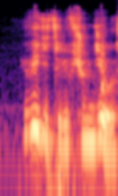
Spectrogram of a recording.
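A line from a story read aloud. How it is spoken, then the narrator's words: Plain. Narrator (Russian): сказал я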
